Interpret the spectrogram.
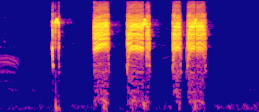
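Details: Black francolin of the Sheedi cross type gives a loud, harsh, grating phrase of five rasping notes: one short clipped note, then two longer buzzy notes and a quick final pair, with clean silence around them.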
